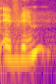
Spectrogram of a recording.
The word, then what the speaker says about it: Evrim: brother's name is pronounced evrim in Turkish and I should use that pronunciation since I speak Turkish but I always tend to just say evram almost like Ephraim um but it's yeah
